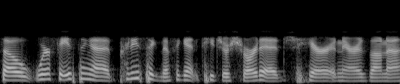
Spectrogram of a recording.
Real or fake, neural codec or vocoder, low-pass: real; none; 5.4 kHz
